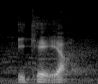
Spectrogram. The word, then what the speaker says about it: IKEA: I call it IKEA, but what's the correct pronunciation? – IKEA.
